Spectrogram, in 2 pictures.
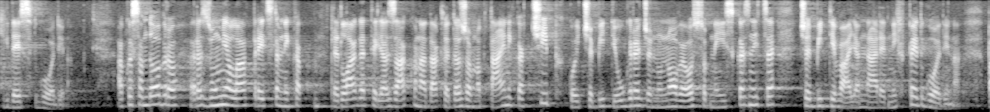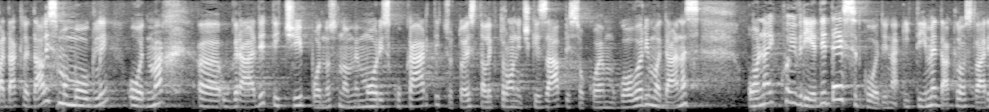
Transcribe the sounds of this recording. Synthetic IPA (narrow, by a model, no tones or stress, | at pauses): akiɣd̪e̞se̥d̪ɡo̞d̪ḭna̰ | ako̞samd̪o̞bɾo̞ɾazumjelapɾe̞t̪st̪aʋnikapɾe̞d̪lˠaːɡat̪e̞ʎazaːko̞nad̪akled̪r̩ʒaʋno̞kt̪aːjnikat͡ʃipko̞jit͡ɕebit̪iuɡɾad͡ʑe̞nuno̞ʋe̞o̞so̞bne̞iskaznit̪se̞t͡ʃebit̪iʋaʎanːaːɾe̞d̪nixpe̞ːt̪ɡo̞d̪ina̰ | pad̪akled̪alismo̞mo̞ɡli | o̞d̪maxuɡɾaːd̪it̪it͡ʃipo̞d̪nosno̞me̞mo̞ɾiskukaɾt̪it̪sut̪o̞jest̪ele̞kt̪ɾo̞nit͡ʃkizaːpiso̞ko̞jemuɡo̞ʋo̞ɾimo̞d̪anas | o̞najkʰo̞jiʋɾjeːd̪id̪e̞sed̪ɡo̞d̪ina̰ʔit̪iːme̞d̪a̰kleost̪ʋaːɾi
